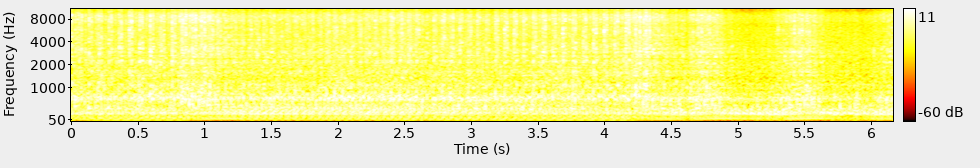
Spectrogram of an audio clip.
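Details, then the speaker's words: Ford F-250 first start in 26 years, before oil change: runs loud with uneven lumpy beat, will not idle unless pedal pumped or rpm high; owner suspects not firing on all cylinders, unconfirmed. "and it just does not want to run unless I'm pumping that or way up in the rpm all right we'll get we'll figure that out and this thing's case it doesn't like the idle at all"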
